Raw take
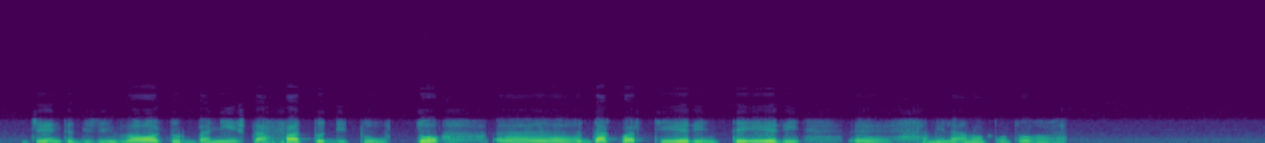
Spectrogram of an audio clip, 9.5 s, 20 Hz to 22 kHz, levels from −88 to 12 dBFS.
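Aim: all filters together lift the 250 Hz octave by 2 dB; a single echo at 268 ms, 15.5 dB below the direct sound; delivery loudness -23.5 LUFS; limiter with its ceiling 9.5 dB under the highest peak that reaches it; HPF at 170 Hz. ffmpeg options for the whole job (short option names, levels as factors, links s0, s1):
-af "highpass=170,equalizer=f=250:t=o:g=4,alimiter=limit=0.299:level=0:latency=1,aecho=1:1:268:0.168,volume=0.891"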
